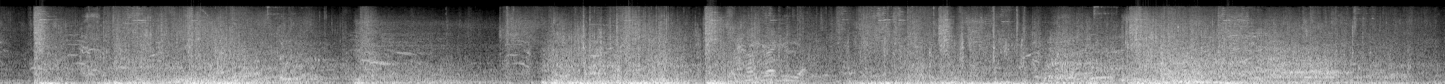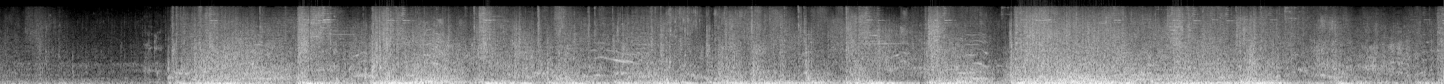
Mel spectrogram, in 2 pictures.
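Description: Spells blast and explode loudly in a game fight.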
